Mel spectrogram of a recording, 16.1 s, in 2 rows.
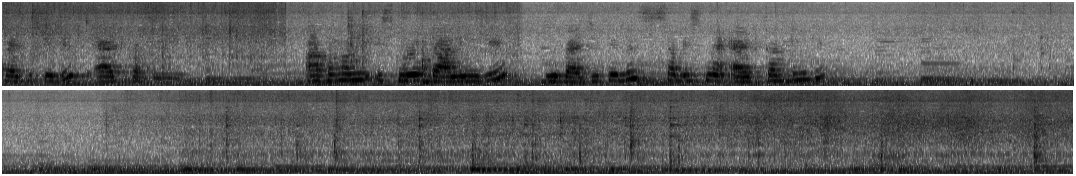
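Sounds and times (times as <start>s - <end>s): vegetables sizzling in hot oil: 0.0s - 16.0s
spatula scraping and tapping: 9.6s - 13.3s.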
